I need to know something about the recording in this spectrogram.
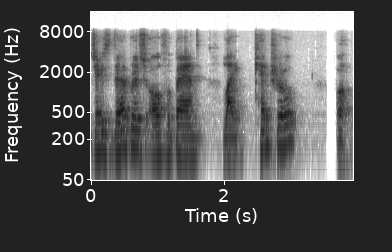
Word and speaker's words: Lycanthro: Yeah, the TH is a bitch for. Oh man, you actually pronounced it correctly though. There's people who have. I said in a few of the interviews I've done that I've heard 5 different pronunciations, so you actually said it correctly. The first one or the second one?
